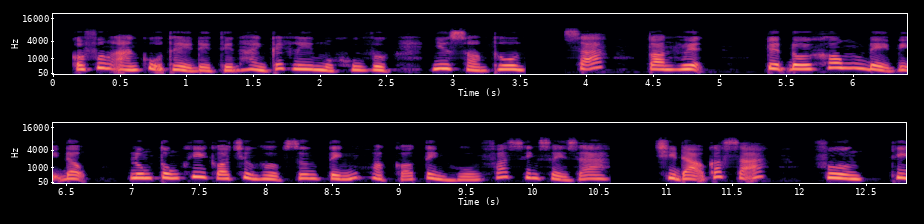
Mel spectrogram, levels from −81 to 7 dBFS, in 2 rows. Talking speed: 220 wpm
